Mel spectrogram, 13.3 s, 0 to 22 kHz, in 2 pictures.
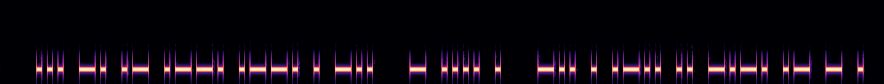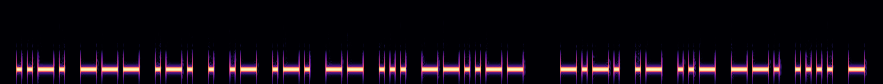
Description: Morse code, heard as a keyed tone, about 30 wpm, 700 Hz. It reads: SNAPPED THE DELICATE FOREARMS, CAUGHT
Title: A Sound Of Thunder 30wpm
